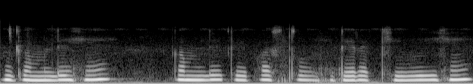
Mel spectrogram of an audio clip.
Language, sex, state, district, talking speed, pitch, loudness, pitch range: Hindi, female, Uttar Pradesh, Saharanpur, 125 wpm, 205 Hz, -13 LUFS, 195-215 Hz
